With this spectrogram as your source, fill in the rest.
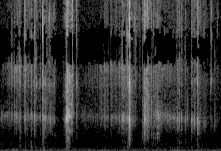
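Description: A box cutter blade shaves strands off a solid orange translucent bar of soap held in the palm. The sound is a series of quiet, dry, high-pitched scraping and crackling cuts at an irregular pace, with two sharper, louder snaps standing out. Each cut stops almost instantly, with no ring and almost no low end.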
